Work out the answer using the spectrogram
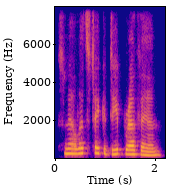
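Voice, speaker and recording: In a fairly high voice, a woman leads a yoga nidra relaxation meditation, offering short, calm instructions with long pauses between them.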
